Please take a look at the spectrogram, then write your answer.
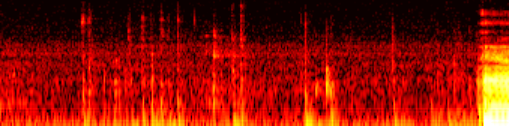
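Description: Rapid keyboard typing while code is written, a steady stream of light clicks and taps at moderate volume, ending in a brief louder burst.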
